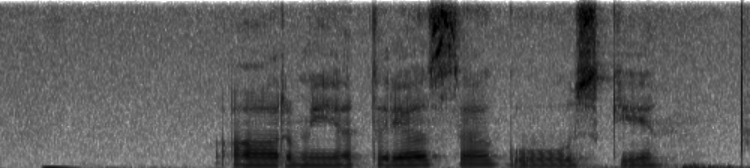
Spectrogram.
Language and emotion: Russian, sad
